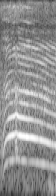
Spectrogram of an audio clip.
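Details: Single sustained infant cry, a clear tonal wail rising then slowly falling in pitch; baby refusing food (egg, rice) while being coaxed to eat.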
